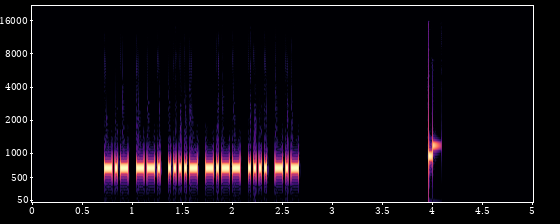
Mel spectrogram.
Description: Morse code, heard as a keyed tone, about 44 wpm, 700 Hz. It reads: KG4YHK
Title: USA Call Signs - 6 Characters - 6x Character Spacing - 45wpm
